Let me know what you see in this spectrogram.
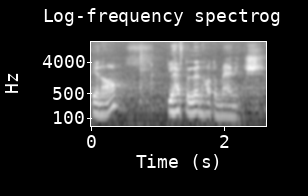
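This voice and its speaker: Noticeable background noise accompanies a man whose fairly high voice shows ordinary pitch variation. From Singapore. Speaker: executive chef. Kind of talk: interview. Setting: restaurant. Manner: halting.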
